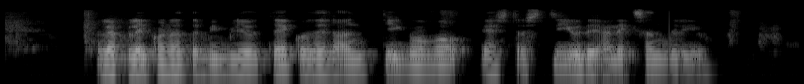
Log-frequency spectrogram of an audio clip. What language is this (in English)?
Esperanto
